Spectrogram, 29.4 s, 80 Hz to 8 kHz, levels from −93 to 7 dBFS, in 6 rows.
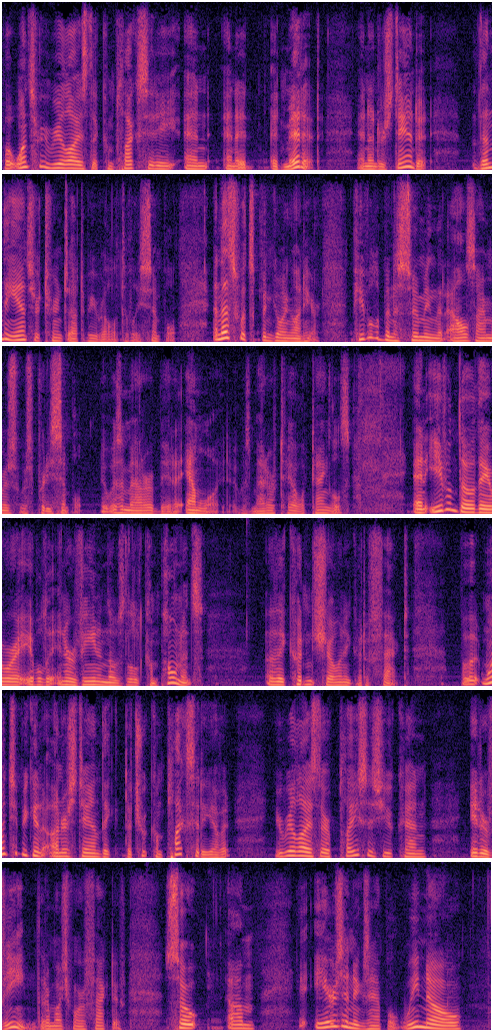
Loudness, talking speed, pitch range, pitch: -21 LUFS, 205 wpm, 135-185 Hz, 155 Hz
